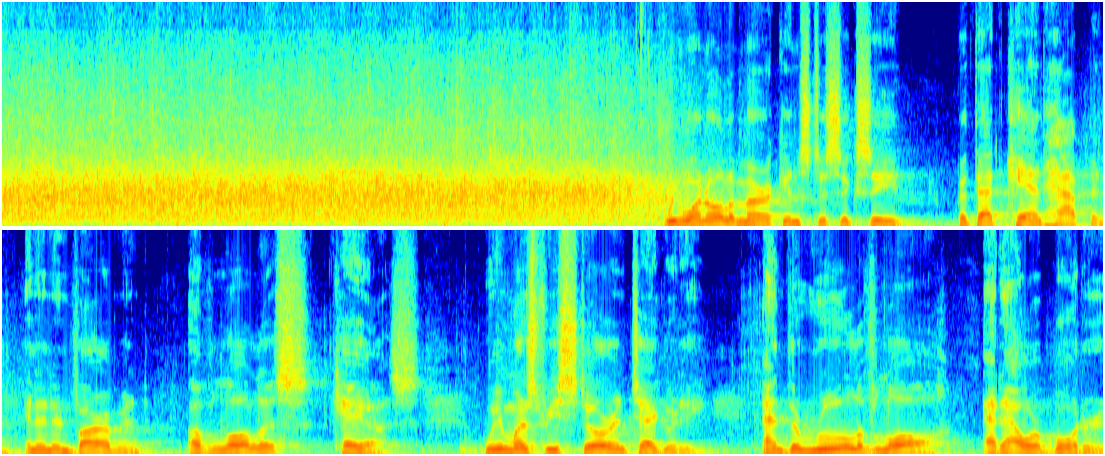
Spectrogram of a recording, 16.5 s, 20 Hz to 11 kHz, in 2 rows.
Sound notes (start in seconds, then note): 3.0 applause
